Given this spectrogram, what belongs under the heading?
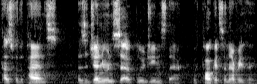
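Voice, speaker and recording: A man's voice: medium pitch, fairly even intonation, fast, a little mellow. Man reading fan fiction, dry narration. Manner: first-person narration, dry and irritable. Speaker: reader.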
